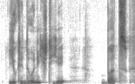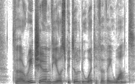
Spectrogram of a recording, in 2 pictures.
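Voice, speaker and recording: A woman with a French accent at a medium pitch, lively intonation and a moderate pace, on a very clean recording with a silent background. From France. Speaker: health economics and reimbursement director. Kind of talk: conference presentation. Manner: halting.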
